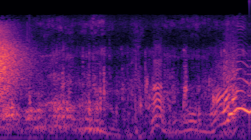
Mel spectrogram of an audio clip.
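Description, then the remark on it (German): A dog off its leash barks and yelps at its mistress's carriage in an agitated, continuous run of wavering cries, rising to a high-pitched squeal at the end, with no talking. “Schnell, Watson, bind den Hund wieder an die Leine.”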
